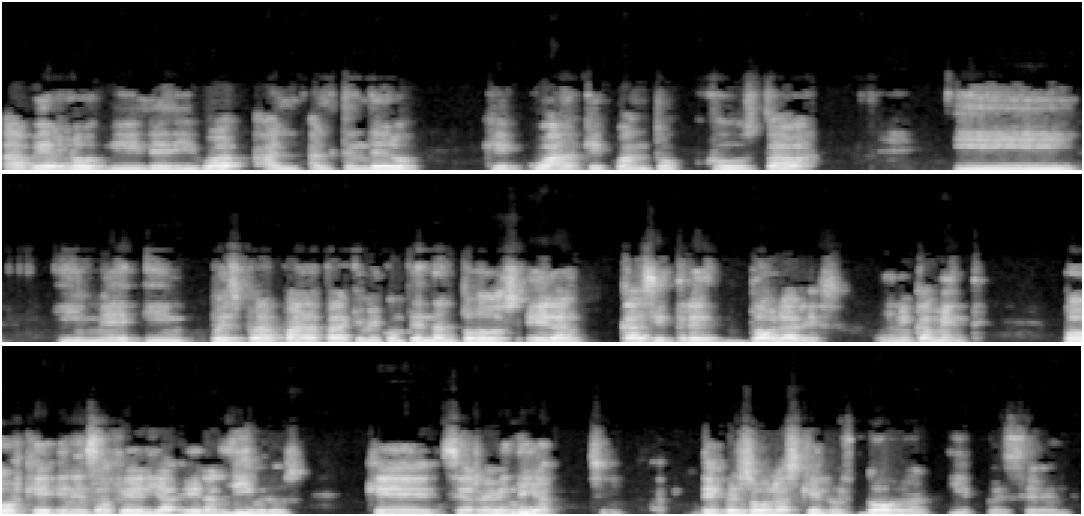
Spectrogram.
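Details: Adult male Spanish-speaking speech-language pathologist who stutters, speaking in a live interview; stuttering.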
